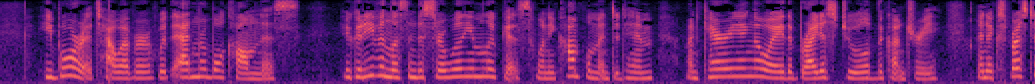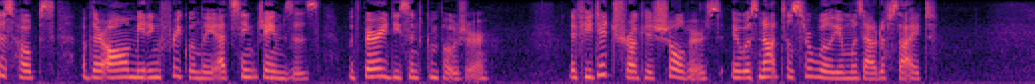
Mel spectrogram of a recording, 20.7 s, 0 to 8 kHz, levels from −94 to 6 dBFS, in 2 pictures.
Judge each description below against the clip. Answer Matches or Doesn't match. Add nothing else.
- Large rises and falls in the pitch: Doesn't match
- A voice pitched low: Doesn't match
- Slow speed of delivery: Doesn't match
